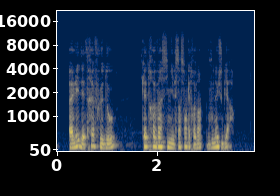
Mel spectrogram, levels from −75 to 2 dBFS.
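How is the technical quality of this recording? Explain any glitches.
The recording has one clear glitch. From 2.14 s to the end, a time-stretched section makes the speech suddenly run about 1.82 times faster while its pitch stays where it was. It sounds rushed. The likely cause is software compressing that stretch to fit a shorter length by dropping small pieces of audio. What sets it apart from a plain speed-up or playback-rate error is the unchanged pitch, so the voice never turns higher or chipmunk-like.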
